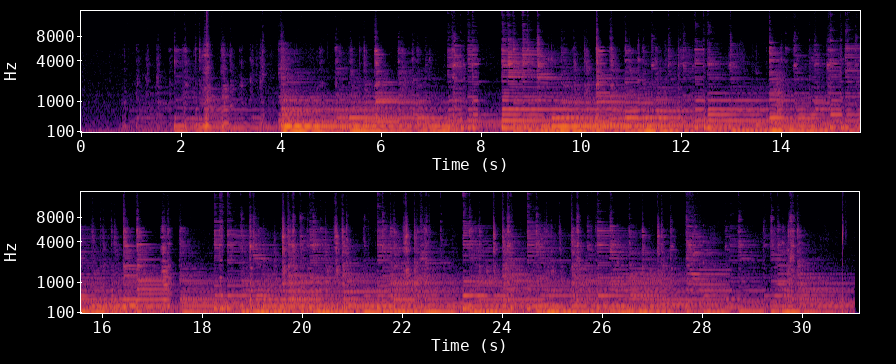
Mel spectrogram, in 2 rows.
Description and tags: Guitar Strings (6)
acoustics, guitar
